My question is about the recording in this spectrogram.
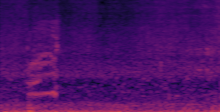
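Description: Domestic cat giving one short meow about a quarter of a second in, over a steady low rumble.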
